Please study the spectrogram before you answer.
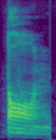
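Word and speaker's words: เดิน: So, Durn, it's a mid-tone because it's a mid-class consonant with a sonorant final, making it a live syllable. So that is Durn.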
